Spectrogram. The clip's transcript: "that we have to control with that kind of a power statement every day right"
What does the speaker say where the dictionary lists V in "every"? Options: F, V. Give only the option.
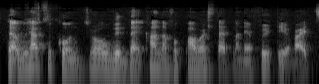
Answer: F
